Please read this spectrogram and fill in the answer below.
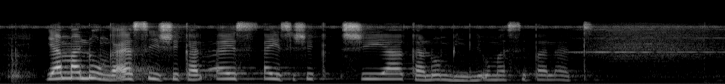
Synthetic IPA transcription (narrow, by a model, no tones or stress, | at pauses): jamaluŋɡʱa | jisiʃijaɡ̥ʱalombʱiliumasipʼalaːtʰʼi̥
